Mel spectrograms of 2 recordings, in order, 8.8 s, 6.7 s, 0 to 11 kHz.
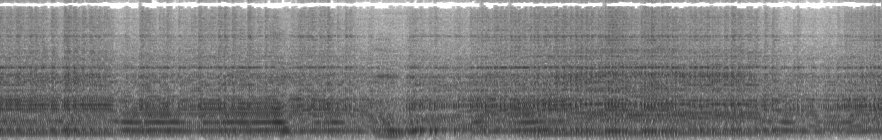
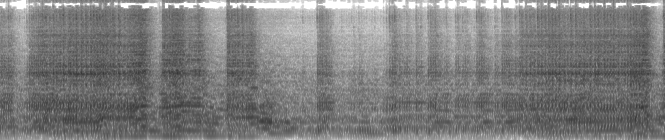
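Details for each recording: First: Derbi 50cc two-stroke after fitting a 24 mm Polini carburettor and sealing an exhaust leak: the engine revs cleanly with the throttle, with far less rattly, tinny clatter, running much better. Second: Derbi 50cc two-stroke with freshly fitted 70cc cylinder, 24 carburettor; raspy buzz that surges and dips irregularly; owner suspects the carburettor, not confirmed: rough running.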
